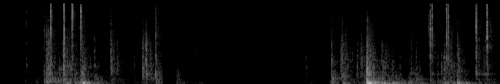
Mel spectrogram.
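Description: At 1.63 s the sound cuts off abruptly and the output stays silent until 1.77 s, a gap of about 143 ms. This is a playback stall, most likely the player running short of data or its thread being held up. A dropout loses a piece of the audio, but here the output is held back and then resumes. It is delayed.

From 1.77 to 1.91 s comes time-compressed catch-up, as the player works off the backlog the stall created. It removes small slices and cross-fades the remaining pieces, so the sound plays at twice its normal rate for about 140 ms. Unlike a simple speed-up, the pitch stays where it was. The giveaway is a brief hurried texture where the splices join.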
